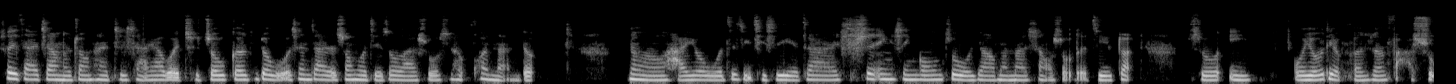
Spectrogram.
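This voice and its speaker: A woman with fairly high pitch and monotone, flat intonation at a moderate pace, in a dry, close sound with no echo. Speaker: podcast host. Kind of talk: casual solo podcast talk.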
